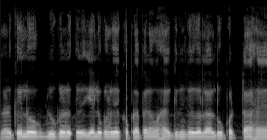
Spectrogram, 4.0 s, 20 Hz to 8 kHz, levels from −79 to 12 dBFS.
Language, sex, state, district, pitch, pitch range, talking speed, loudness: Hindi, male, Bihar, West Champaran, 120 Hz, 115-120 Hz, 255 wpm, -13 LUFS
